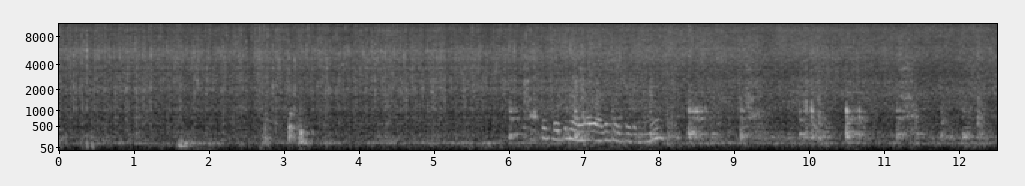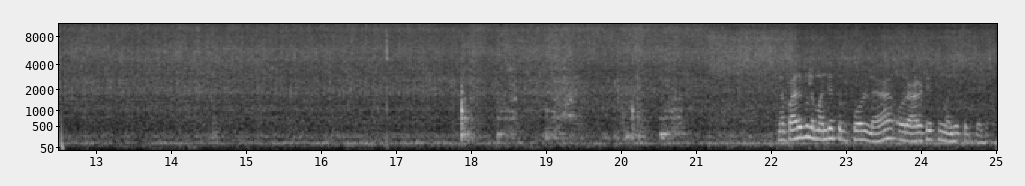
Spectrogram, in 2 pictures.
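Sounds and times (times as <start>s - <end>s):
vegetables sizzling in hot oil: 0.0s - 25.0s
spatula scraping a pan: 6.0s - 12.6s, 17.8s - 21.2s.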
